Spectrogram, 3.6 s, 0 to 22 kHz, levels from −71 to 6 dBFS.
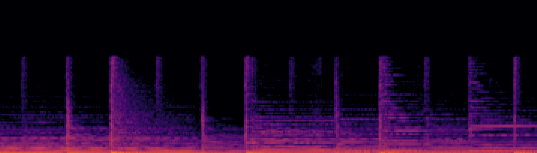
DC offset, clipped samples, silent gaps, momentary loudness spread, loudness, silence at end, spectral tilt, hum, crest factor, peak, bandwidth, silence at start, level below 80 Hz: under 0.1%; under 0.1%; none; 5 LU; -29 LUFS; 0 s; -5.5 dB/octave; none; 16 dB; -12 dBFS; 14 kHz; 0 s; -36 dBFS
